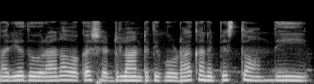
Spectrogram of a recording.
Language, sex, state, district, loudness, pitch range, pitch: Telugu, female, Telangana, Nalgonda, -14 LUFS, 185-195 Hz, 185 Hz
